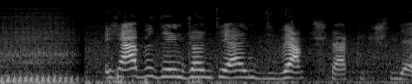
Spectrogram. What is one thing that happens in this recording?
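A young boy speaks close by.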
